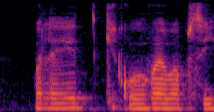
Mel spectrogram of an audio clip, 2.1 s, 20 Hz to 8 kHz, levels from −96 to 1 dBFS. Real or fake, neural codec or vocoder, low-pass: real; none; 7.2 kHz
